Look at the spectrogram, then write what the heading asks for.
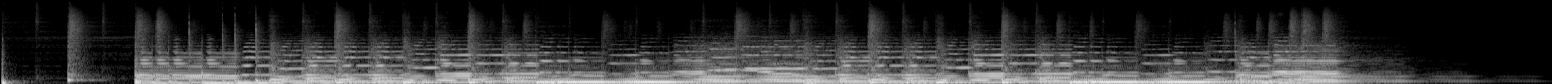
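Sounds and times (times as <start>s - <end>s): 
bass performance: 1.4s - 14.2s.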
